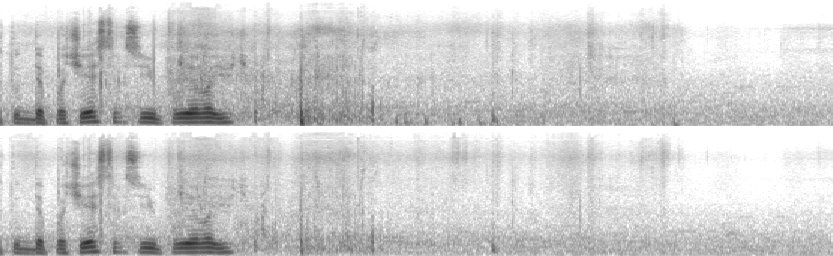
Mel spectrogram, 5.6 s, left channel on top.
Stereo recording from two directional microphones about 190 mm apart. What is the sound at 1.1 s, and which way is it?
Speech, centre (ahead or behind).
